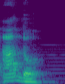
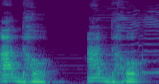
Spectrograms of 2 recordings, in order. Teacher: é um D com som aspirado, é uma letra Mahaprana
